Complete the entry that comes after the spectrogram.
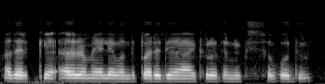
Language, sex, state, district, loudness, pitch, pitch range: Kannada, male, Karnataka, Koppal, -15 LUFS, 145 Hz, 140-150 Hz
